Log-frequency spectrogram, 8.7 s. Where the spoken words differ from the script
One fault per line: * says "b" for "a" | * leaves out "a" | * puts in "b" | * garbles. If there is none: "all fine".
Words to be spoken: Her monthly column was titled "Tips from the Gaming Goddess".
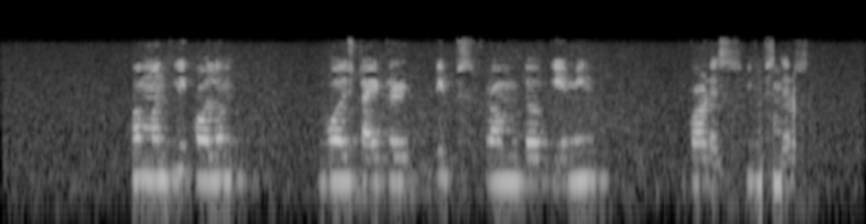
* garbles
